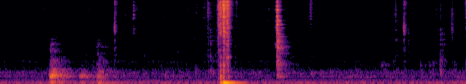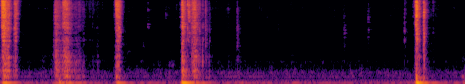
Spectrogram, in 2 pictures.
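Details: Samsung Bespoke refrigerator noise: faint steady hum with irregular sharp jangles and rattles, a few every several seconds; abnormal rattle somewhere in the fridge, cause unknown.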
